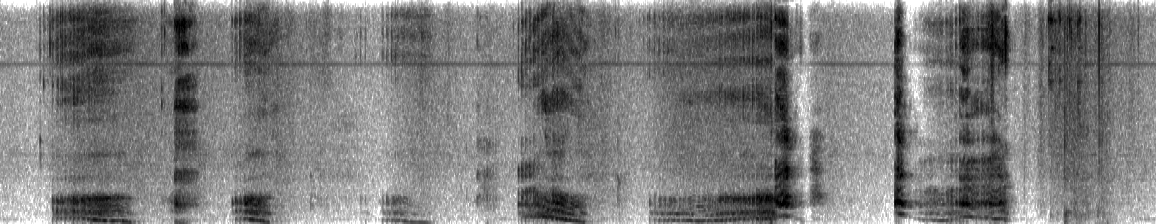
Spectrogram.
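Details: Yorkshire Terrier playing with a toy bunny, growling in about nine short bursts, each a rough, falling-pitched snarl with breaks of a second or so between them, plus some rustling and thumping from the play.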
